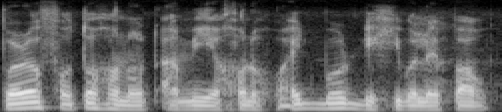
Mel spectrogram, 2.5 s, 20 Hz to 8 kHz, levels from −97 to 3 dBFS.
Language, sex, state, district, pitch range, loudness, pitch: Assamese, male, Assam, Kamrup Metropolitan, 100-125 Hz, -18 LUFS, 105 Hz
